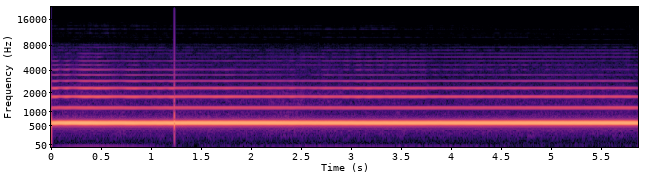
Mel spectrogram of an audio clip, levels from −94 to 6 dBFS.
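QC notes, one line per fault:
1.23 s, block of digital silence: the music drops to silence for about 2.9 ms and returns with no fade, heard as a tick or dip. The length fits a 128-sample buffer left unfilled. The waveform shows a flat gap; the spectrogram, a thin vertical broadband stripe.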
